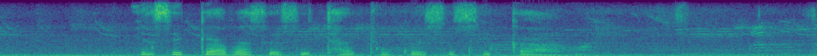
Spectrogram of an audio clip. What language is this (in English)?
Xhosa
